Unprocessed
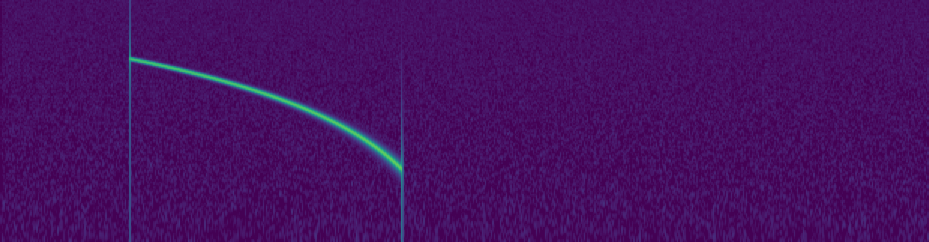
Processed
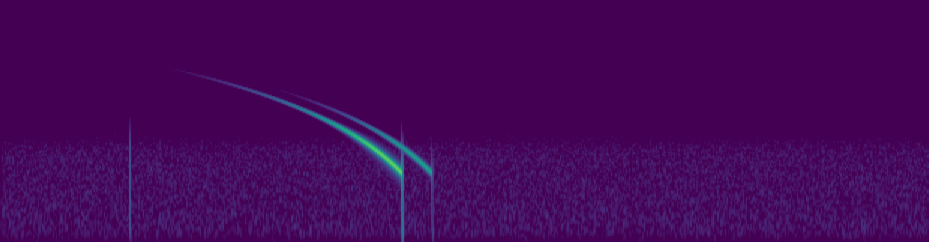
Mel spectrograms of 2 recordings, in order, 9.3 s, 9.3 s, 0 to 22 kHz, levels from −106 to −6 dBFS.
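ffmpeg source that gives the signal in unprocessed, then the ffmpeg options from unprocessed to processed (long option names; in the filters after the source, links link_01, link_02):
-f lavfi -i "aevalsrc='pow(10,(-29+0.5*t/2.72)/20)*sin(2*PI*(9000*t-7700*t*t/(2*2.72)))':duration=2.72:sample_rate=44100"
-af "lowshelf=frequency=130:gain=7,aecho=1:1:300:0.0841,highpass=frequency=200:width_type=q:width=0.5412,highpass=frequency=200:width_type=q:width=1.307,lowpass=frequency=2200:width_type=q:width=0.5176,lowpass=frequency=2200:width_type=q:width=0.7071,lowpass=frequency=2200:width_type=q:width=1.932,afreqshift=-110"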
